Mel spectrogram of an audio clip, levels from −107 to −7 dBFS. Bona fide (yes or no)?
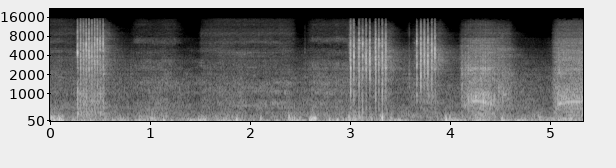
no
